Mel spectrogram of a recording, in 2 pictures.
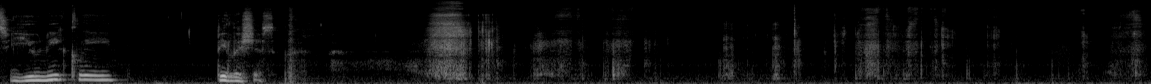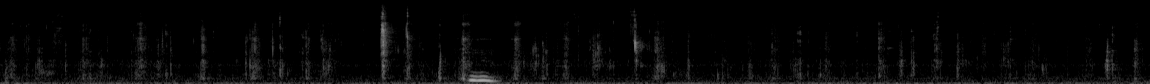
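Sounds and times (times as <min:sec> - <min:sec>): chewing with clicks and crackles: 0:04.7 - 0:23.0.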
